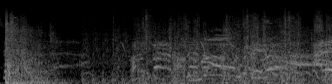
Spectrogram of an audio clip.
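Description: Gunfire rattles in the Mafia 2 video game during a military sandbag battle, repeated bursts of shots and impacts over a busy background, with people talking throughout.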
